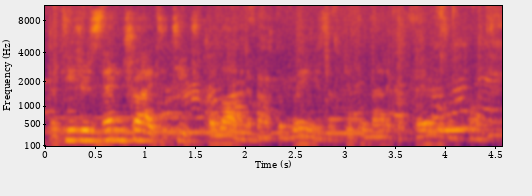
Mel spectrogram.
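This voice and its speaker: A woman's voice: rumbling low, fairly quick. A woman narrating a scripted devotional tale as storyteller for a puppet show. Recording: echoey, distant, music underneath. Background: music.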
